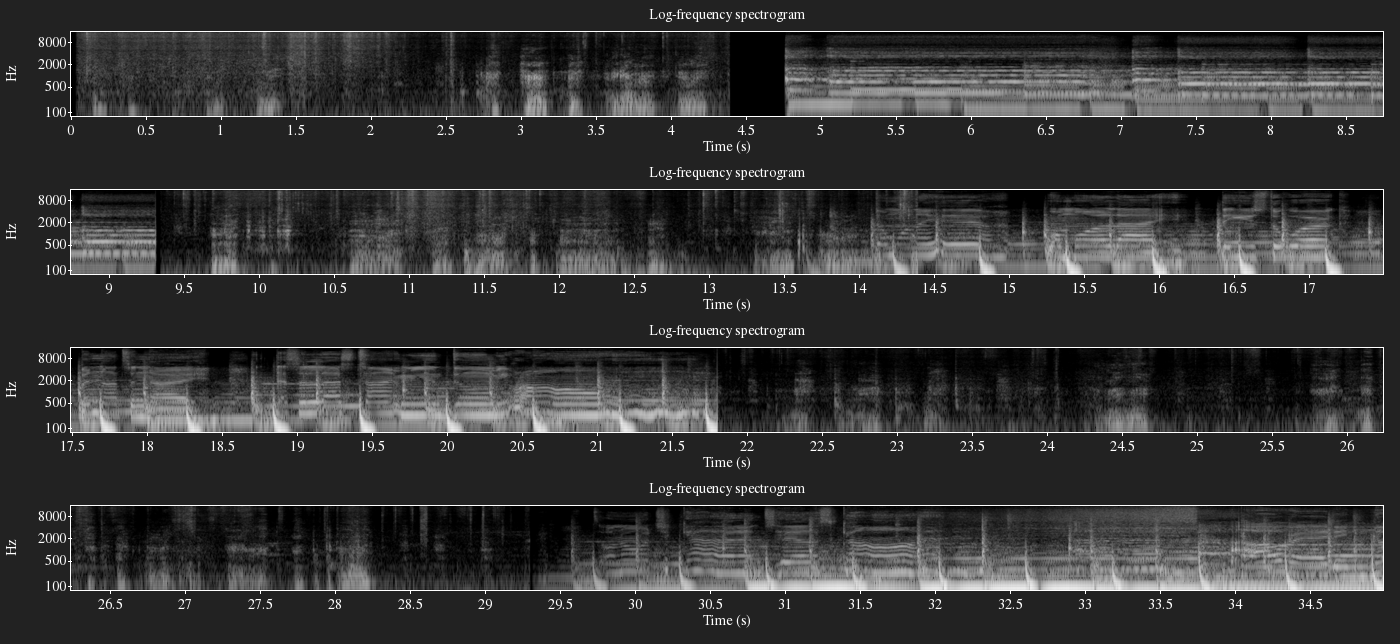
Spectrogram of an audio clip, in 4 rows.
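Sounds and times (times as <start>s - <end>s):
dry leaves rustling and crackling: 0.0s - 4.4s, 9.4s - 14.4s
dog grunting and snuffling: 0.1s - 4.4s, 9.4s - 14.4s, 21.8s - 29.3s
dog breathing hard and snuffling: 21.8s - 29.3s.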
